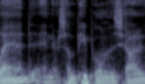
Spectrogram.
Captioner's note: faintly speaking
